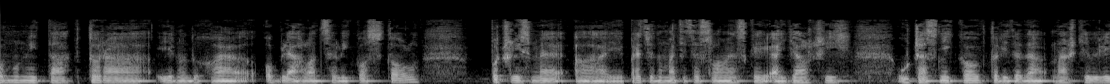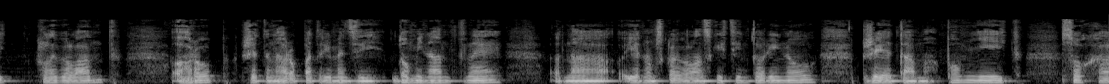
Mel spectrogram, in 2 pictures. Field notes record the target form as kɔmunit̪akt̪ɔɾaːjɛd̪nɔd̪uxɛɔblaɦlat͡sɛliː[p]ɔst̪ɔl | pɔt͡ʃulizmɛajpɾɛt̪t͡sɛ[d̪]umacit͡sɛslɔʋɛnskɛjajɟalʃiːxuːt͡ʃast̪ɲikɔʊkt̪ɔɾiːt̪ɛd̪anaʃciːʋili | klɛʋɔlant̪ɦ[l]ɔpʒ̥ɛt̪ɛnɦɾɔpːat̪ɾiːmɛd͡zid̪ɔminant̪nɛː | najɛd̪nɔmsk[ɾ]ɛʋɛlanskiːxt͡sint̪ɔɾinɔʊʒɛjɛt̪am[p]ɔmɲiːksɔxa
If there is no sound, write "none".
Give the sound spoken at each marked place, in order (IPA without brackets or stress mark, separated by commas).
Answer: k, d̪, ɾ, l, p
